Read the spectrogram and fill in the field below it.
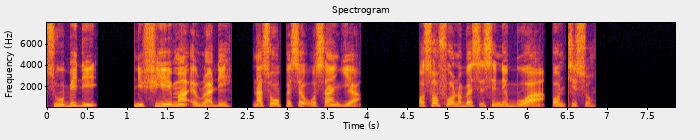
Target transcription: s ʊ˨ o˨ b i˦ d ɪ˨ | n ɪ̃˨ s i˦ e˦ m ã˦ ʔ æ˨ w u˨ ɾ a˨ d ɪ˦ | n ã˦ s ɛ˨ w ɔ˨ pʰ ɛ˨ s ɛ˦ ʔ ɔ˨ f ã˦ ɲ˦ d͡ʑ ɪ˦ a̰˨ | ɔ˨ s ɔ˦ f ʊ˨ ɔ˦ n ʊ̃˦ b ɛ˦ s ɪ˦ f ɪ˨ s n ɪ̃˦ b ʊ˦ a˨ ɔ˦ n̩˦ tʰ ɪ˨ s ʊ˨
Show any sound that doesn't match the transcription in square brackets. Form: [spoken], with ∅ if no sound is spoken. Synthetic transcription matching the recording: s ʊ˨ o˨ b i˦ d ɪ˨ | n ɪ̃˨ [f] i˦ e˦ m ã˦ ʔ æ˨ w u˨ ɾ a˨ d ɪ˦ | n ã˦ s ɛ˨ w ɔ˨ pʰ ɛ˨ s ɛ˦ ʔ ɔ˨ [s] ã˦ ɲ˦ d͡ʑ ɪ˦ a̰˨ | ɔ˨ s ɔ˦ f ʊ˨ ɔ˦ n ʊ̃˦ b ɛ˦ s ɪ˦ [s] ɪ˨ [∅] n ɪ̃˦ b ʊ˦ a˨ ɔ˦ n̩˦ tʰ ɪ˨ s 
